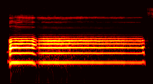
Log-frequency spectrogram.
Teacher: জিহ্বার গোড়া, তার বরাবর উপরে তালুর সাথে লাগিয়ে 2 নোক্তাওয়ালা কফ।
